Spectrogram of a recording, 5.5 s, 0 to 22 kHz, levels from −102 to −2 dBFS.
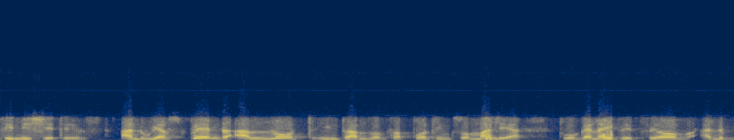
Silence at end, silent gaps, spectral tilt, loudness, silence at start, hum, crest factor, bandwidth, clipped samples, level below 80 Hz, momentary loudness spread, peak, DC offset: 0.05 s; none; -7.5 dB/octave; -27 LUFS; 0 s; none; 18 dB; 3.9 kHz; under 0.1%; -86 dBFS; 11 LU; -8 dBFS; under 0.1%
